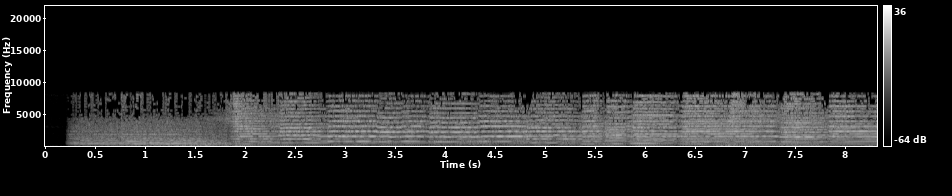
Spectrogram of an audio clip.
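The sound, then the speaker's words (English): The Denali Star passenger train in Alaska rolls along the rails with a steady low rumble while its horn blares loudly and continuously over it, with no voices. “Well, now we have prepared for you a very special video, and you'll get to see Alaska and see what going on the Denali Star Train is like”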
